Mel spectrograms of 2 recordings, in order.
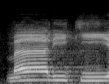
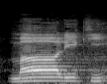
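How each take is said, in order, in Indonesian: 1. Suku kata pertama terdengar ringan dan tipis. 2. Suku kata pertama terdengar berat dan dalam. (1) "ma harus istifal" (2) "tidak boleh membacanya ma maliki, ini ini keliru"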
